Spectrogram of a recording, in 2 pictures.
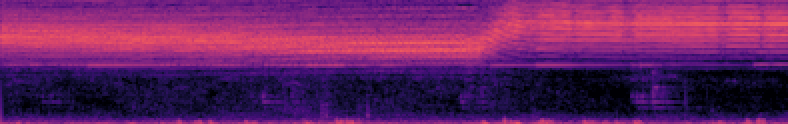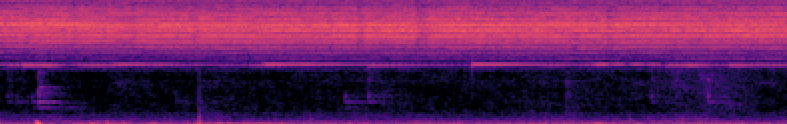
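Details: Cicadas singing in July on a hilltop overlooking Fukuoka city, Japan: a dense, shrill, unbroken buzzing chorus that steps slightly higher in pitch about two and a half seconds in, over low rumbling gusts of wind and faint chime-like notes.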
